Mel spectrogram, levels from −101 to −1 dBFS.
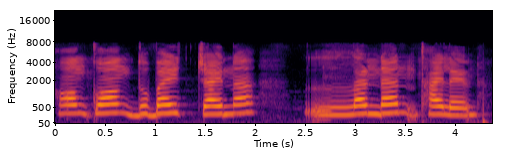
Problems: none marked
